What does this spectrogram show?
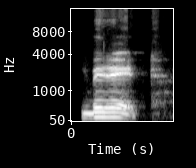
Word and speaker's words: berate: बिरेट, जैसे मेरा नाम है ना, वैसे बिरेट है वो, बिरेट। तो इसको आप सिंपल बोल सकते हैं बिरेट।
